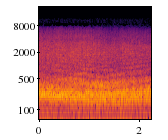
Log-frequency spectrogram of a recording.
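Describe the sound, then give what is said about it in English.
American Apache helicopters hover over a desert area near a border, giving a steady, loud engine and rotor drone that continues evenly throughout with no distinct blade beats. “There's a couple of American Apache helicopters who've been hovering over the area”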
